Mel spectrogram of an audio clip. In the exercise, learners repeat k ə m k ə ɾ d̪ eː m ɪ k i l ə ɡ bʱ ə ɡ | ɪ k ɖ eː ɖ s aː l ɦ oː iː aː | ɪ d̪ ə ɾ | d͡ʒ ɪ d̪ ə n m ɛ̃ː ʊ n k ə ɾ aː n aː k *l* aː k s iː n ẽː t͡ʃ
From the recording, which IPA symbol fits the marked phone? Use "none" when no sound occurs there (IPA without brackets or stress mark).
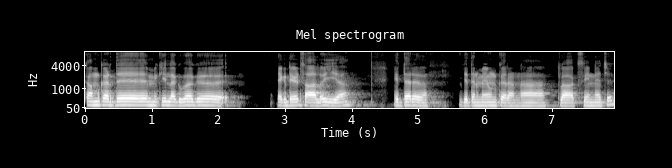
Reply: l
